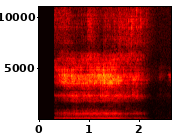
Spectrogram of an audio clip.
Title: Loud snore.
